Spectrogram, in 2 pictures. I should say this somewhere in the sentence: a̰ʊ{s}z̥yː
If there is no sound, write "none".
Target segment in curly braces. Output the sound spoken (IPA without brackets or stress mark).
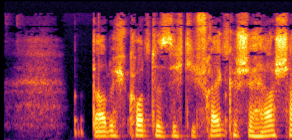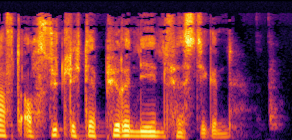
x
